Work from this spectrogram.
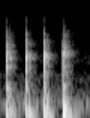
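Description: Four evenly spaced, firm knocks on a door, close and sharp, with no voices between them.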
